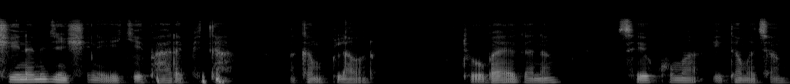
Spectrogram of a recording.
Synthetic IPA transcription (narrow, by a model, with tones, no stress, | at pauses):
ʃiː˦na˦mɪ˦d͡ʒɪ˨nʃiː˦nḛː˨jɐ̰˦kʲʰeː˨ɸʰaː˦ɽa˨ɸɪ̥˦tʰaː˦ | ʔa˨kʰɐ˦˨mɸla˦wɐ̰˨r | tʰo̰ː˨baː˦ja̰˦ɡa˨nɐ˦n | se˦jkʷʰʊ˦ma˦ʔɪ˦ta˦mɐ˨t͡ʃɛ˦ŋ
